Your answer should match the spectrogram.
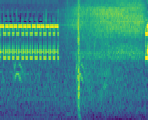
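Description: Mobile phone ringing: one trilling electronic ring lasting about a second.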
